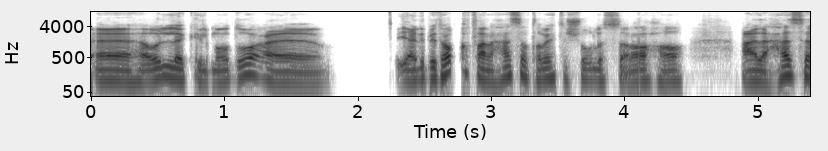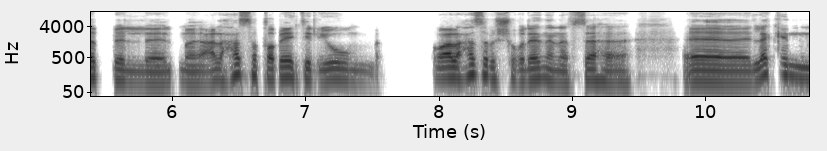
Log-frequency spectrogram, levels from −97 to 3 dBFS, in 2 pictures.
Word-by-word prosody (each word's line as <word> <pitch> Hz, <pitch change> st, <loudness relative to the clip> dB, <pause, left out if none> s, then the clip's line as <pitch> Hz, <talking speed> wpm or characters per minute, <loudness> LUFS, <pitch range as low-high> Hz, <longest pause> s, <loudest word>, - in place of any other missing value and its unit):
آآ، 115 Hz, -1 st, +4 dB
هاقول 130 Hz, +6 st, 0 dB
لك 120 Hz, -2 st, +1 dB
الموضوع 110 Hz, +9 st, -1 dB, 1.0 s
يعني 110 Hz, +3 st, -1 dB
بيتوقف 130 Hz, -1 st, +2 dB
على 115 Hz, -3 st, +3 dB
حسب 140 Hz, +4 st, -2 dB
طبيعة 125 Hz, +2 st, -4 dB
الشغل 120 Hz, -1 st, -6 dB
الصراحة، 110 Hz, -1 st, -2 dB, 0.4 s
على 110 Hz, 0 st, +4 dB
حسب 145 Hz, -1 st, +2 dB
ال 100 Hz, -3 st, -3 dB
الم 95 Hz, +2 st, -3 dB
على -, -, -1 dB
حسب 160 Hz, -1 st, 0 dB
طبيعة 135 Hz, -2 st, +2 dB
اليوم 115 Hz, -3 st, -4 dB, 0.5 s
وعلى 135 Hz, 0 st, +6 dB
حسب 160 Hz, 0 st, 0 dB
الشغلانة 120 Hz, 0 st, -1 dB
نفسها. 105 Hz, +1 st, -3 dB, 0.4 s
آآ، 105 Hz, -1 st, +4 dB
لكن 160 Hz, +7 st, 0 dB
115 Hz, 140 wpm, -23 LUFS, 110-135 Hz, 1.0 s, وعلى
